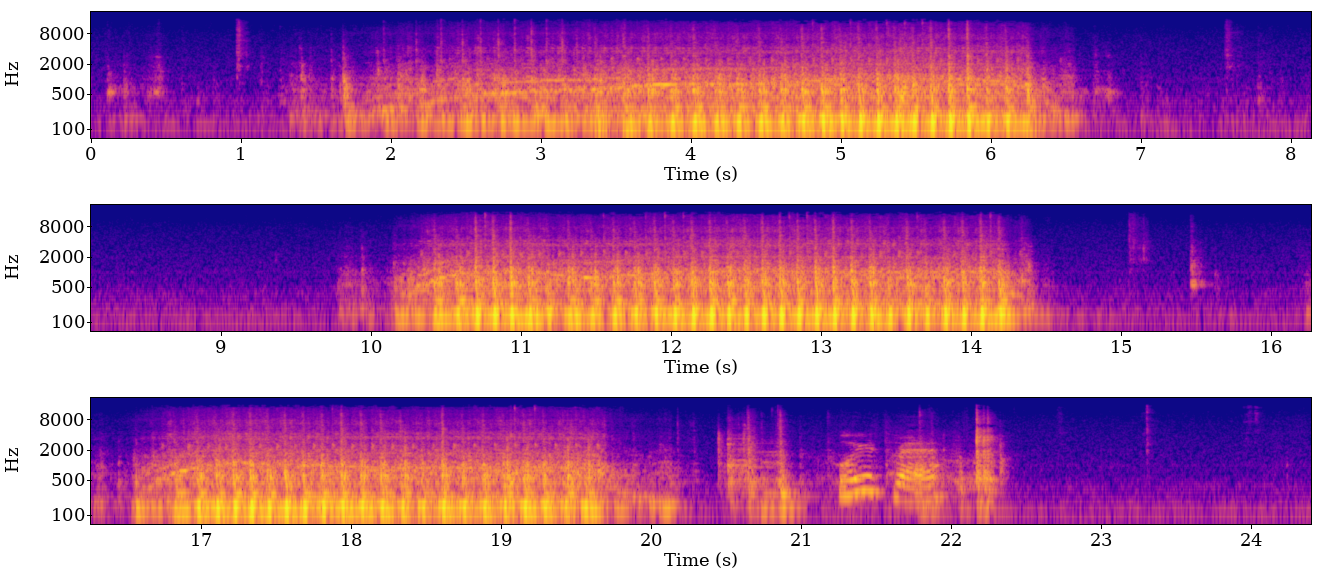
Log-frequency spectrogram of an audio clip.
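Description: Computerized sewing machine stitching a dart in knit fabric, in three runs of rapid stitching a few seconds each, the first speeding up as it goes. Brief pauses between the runs hold small clicks.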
